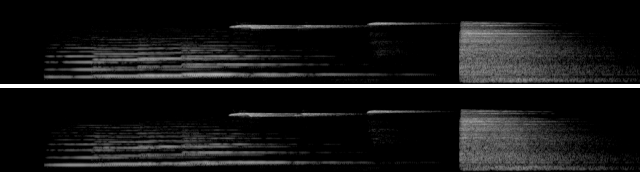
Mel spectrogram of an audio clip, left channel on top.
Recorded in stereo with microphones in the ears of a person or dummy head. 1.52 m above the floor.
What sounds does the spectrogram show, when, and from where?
0.4 s a flute: 55° left (ahead or behind), 1.1 m
2.3 s a bird: 55° right (ahead or behind), 1.9 m
4.6 s cutlery clinking: 10° left (ahead or behind), 1.7 m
